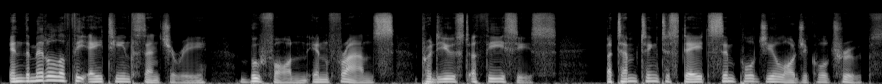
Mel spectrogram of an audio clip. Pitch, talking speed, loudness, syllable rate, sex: 115 Hz, 130 wpm, -20 LUFS, 4.6 syllables/s, male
